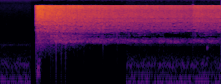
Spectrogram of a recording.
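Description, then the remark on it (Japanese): Water suddenly gushes from a tap after a brief quiet moment, then runs in a steady, loud hiss while dishes for two people are washed in a sink after dinner. No one speaks. “よーし、皿洗い終わり。”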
